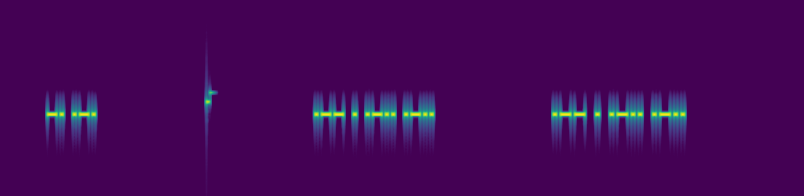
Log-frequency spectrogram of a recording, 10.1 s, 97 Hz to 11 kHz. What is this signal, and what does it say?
Morse code, heard as a keyed tone, about 28 wpm, 700 Hz. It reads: NR WELL WELL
